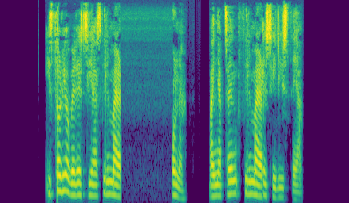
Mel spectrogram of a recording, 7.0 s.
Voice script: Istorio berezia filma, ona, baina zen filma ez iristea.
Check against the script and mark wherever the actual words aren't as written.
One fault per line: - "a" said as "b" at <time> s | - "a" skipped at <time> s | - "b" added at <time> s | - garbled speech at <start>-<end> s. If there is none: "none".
none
